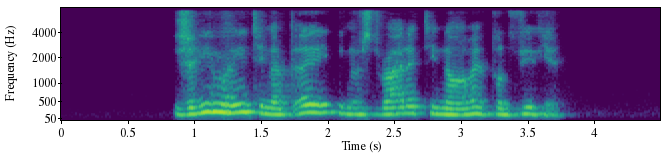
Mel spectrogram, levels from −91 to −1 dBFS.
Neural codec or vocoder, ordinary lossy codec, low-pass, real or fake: codec, 16 kHz, 1.1 kbps, Voila-Tokenizer; none; none; fake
